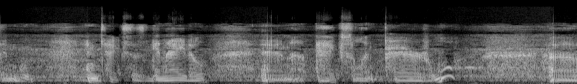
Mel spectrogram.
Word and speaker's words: Ganado: ganado Texas bar I always want to say ganado cuz it means uh cattle in Spanish but it's it's pronounced in in Texas gadoo and excellent pairs woo uh they brought a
